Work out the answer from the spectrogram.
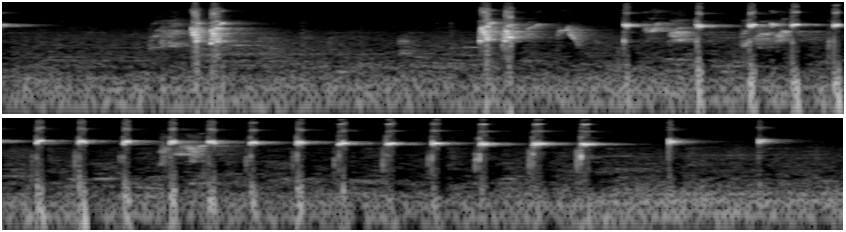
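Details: Lovebird in ngekek, used as a lure to make other lovebirds sing: two scratchy bursts, then a long, steady run of about eighteen sharp high ticks, roughly three per second, tapering to a final pair.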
